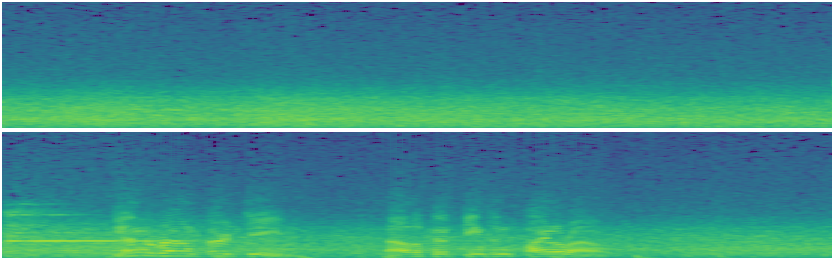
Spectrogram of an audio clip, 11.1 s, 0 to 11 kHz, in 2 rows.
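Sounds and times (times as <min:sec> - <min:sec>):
crowd noise: 0:00.0 - 0:11.0
high bell tone: 0:05.6 - 0:06.8.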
